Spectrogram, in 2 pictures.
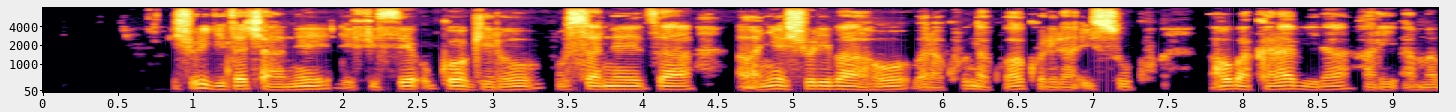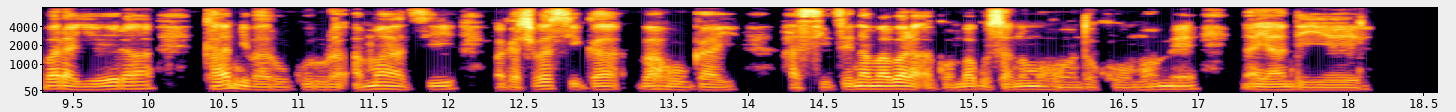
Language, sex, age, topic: Rundi, male, 25-35, education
